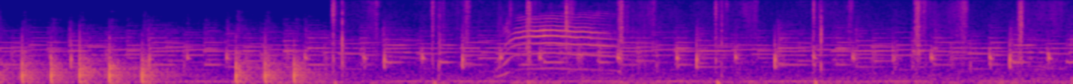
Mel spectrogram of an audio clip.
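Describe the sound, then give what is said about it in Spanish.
A single drawn-out cat meow rises and falls midway through, set against a steady run of sharp knocks and thumps that keep a loose rhythm from start to finish. “Quítate de ahí, condenado gato, el diablo.”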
